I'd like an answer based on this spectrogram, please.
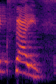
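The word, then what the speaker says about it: excise: फिर ये एक्साइज एक्साइज यहां पर देखिए एक्स लिखा हुआ है एस नहीं लिखा हुआ है एक्स के बाद जस्ट बाद उसके एस नहीं लिखा हुआ है लेकिन उच्चारण ए रहा है एक्साइज यानी की उत्पादक शुल्क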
